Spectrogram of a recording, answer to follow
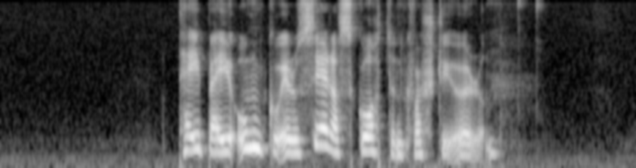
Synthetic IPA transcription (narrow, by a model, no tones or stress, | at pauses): t̪ʰeɪpæjɪʔʊŋkʊɛɹʊseːɾaskoːt̪ənkʰʋœʂʈy̰ʔøːɹʊ̰n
